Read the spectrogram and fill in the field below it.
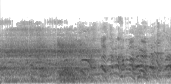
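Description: Startled bus passengers clamor at once after a bus accident, overlapping shouts and exclamations rising into a dense commotion, with no single voice standing out.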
